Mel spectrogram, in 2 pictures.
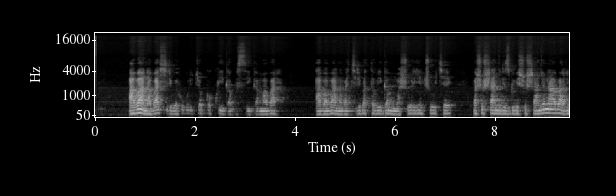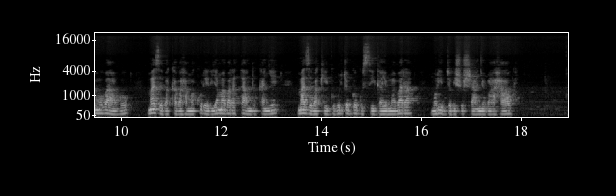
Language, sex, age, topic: Kinyarwanda, male, 25-35, education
